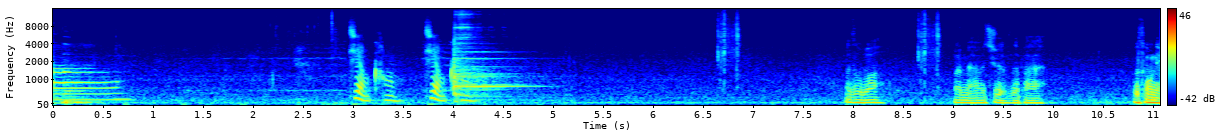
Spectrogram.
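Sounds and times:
bright ringing clink: 0:03.9 - 0:05.1.

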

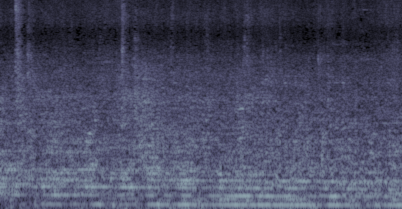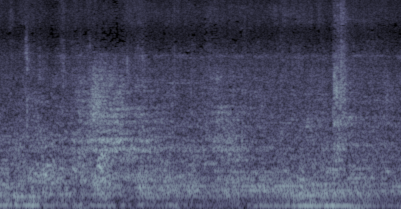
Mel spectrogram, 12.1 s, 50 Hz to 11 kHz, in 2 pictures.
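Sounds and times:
indistinct voices of passers-by: 0:00.0 - 0:12.0
traffic engine hum: 0:00.0 - 0:12.0.

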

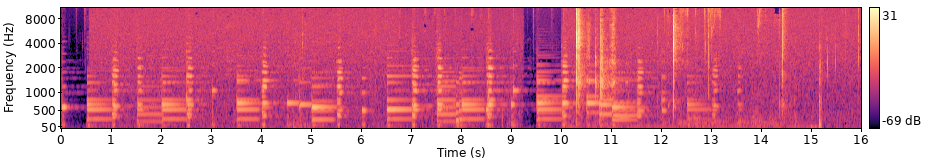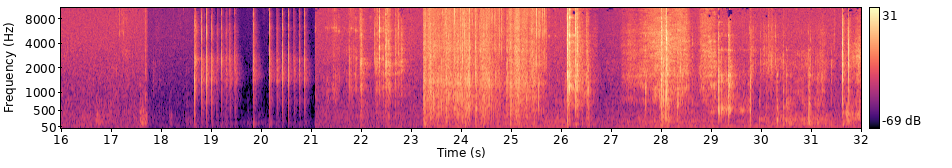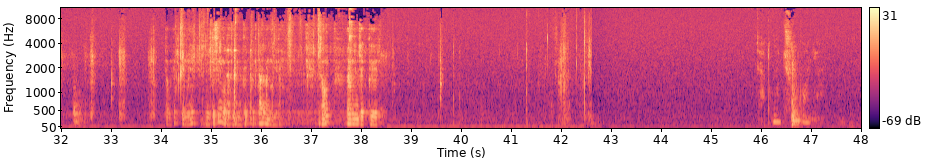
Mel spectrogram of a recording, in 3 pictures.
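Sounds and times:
steady low hum: 0:11.1 - 0:17.8.

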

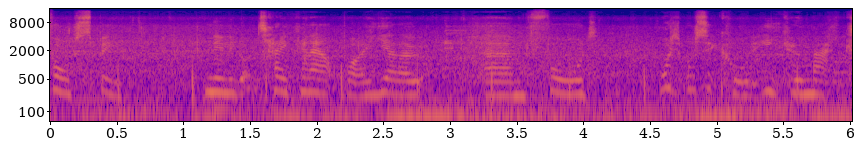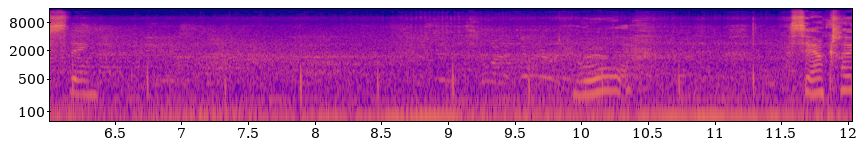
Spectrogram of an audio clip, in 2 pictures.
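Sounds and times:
faint voices: 0:00.0 - 0:12.0
low rumble of large hall: 0:00.0 - 0:12.0.

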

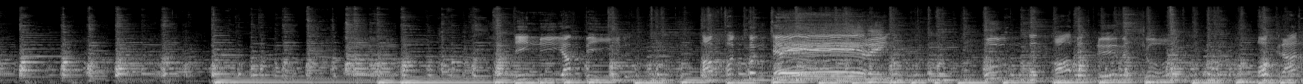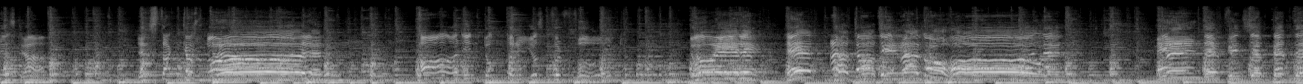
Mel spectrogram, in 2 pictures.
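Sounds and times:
acoustic guitars strumming: 0:00.0 - 0:26.0
banjo plucking: 0:00.0 - 0:26.0
walking bass line: 0:00.2 - 0:26.0
voices singing held notes: 0:07.3 - 0:09.0, 0:14.4 - 0:16.5, 0:19.9 - 0:23.8, 0:24.6 - 0:26.0.

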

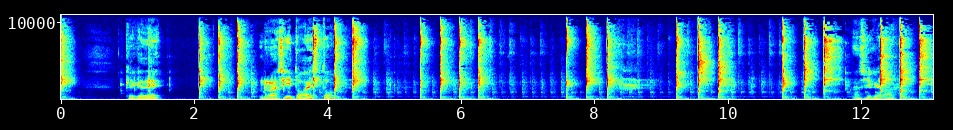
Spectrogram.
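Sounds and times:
hammer tapping on wooden drift: 0:01.2 - 0:13.0.

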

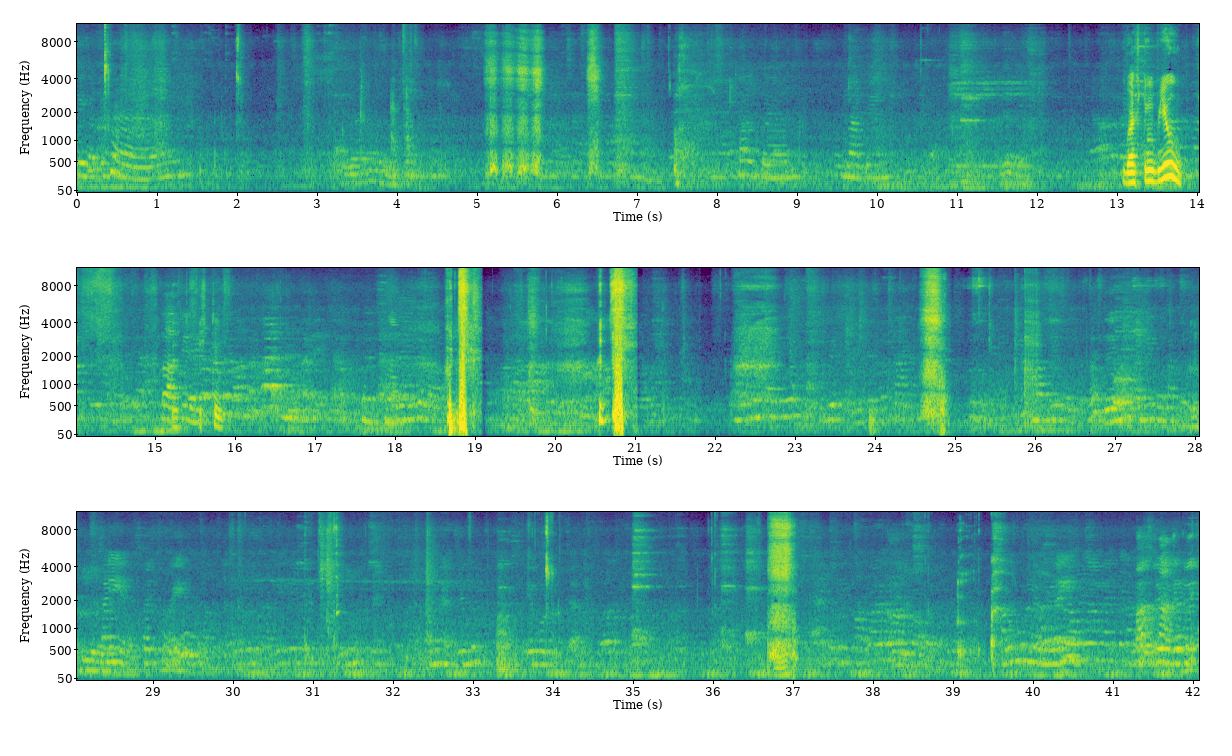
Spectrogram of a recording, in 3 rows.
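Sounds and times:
faint murmuring voices: 0:00.0 - 0:13.1, 0:13.9 - 0:42.0
person sneezing: 0:18.6 - 0:19.1, 0:20.5 - 0:21.0.

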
